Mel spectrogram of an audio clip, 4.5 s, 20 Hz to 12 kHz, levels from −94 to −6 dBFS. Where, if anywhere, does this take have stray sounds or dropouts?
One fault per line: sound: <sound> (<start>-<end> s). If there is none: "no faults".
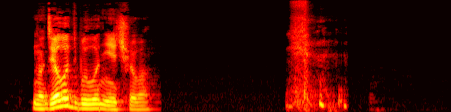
sound: laugh (2.8-3.5 s)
